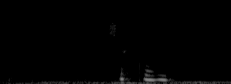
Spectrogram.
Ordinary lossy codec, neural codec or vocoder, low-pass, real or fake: Opus, 16 kbps; codec, 16 kHz in and 24 kHz out, 0.9 kbps, LongCat-Audio-Codec, fine tuned four codebook decoder; 7.2 kHz; fake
